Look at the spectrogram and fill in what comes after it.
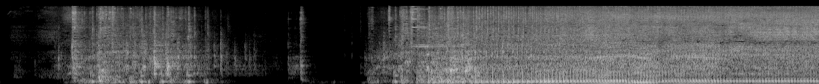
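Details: Generac 5500XL generator repaired for no compression (cracked valve keeper plate, governor readjusted from overspeed), new fuel filter and line: a couple of pulls, then catches and holds a steady, even drone with no surging; runs fine.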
